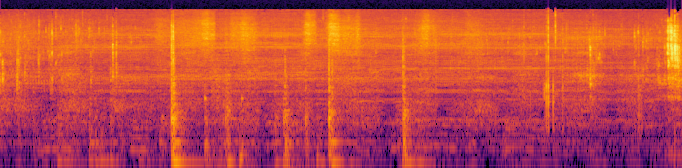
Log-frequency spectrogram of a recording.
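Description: Hot water swirling and sloshing in a water tornado maker's container, with a faint low hum underneath and several knocks as it is stirred and handled.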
